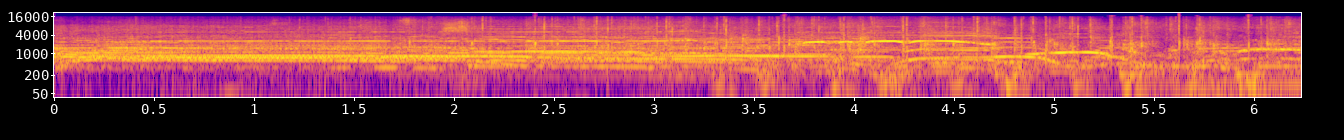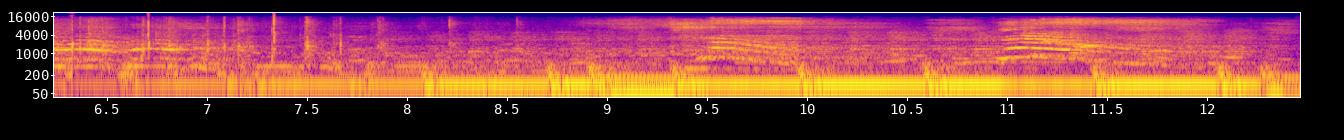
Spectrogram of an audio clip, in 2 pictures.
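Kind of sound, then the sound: crowd, crowd cheering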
